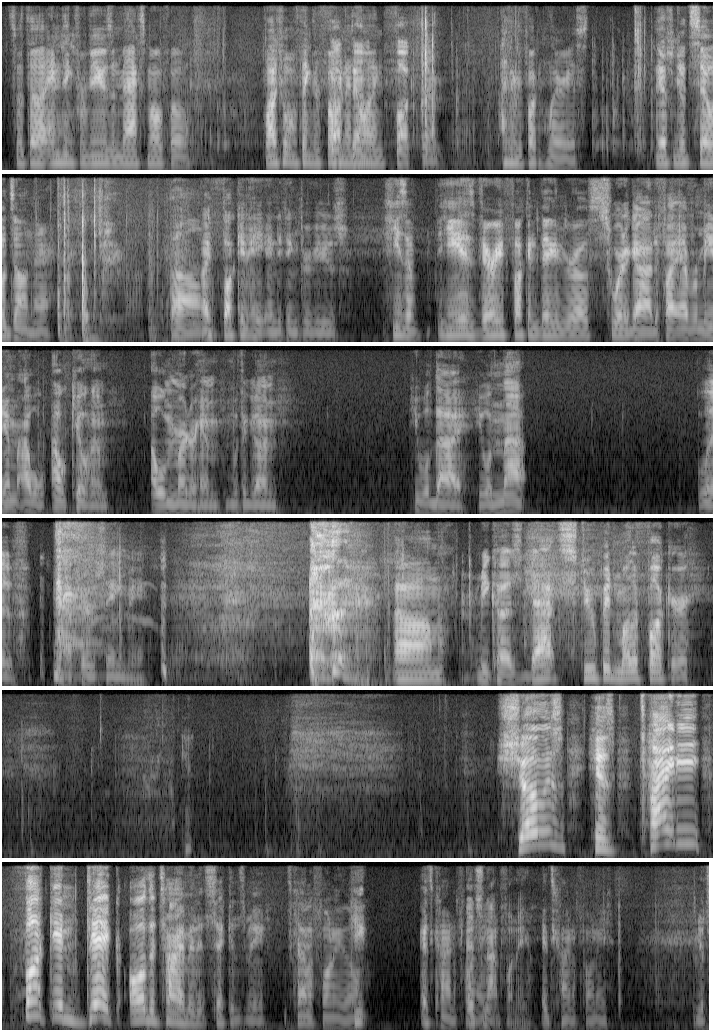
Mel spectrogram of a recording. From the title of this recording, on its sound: Chatting in the Car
